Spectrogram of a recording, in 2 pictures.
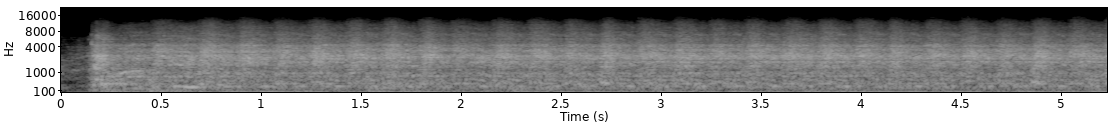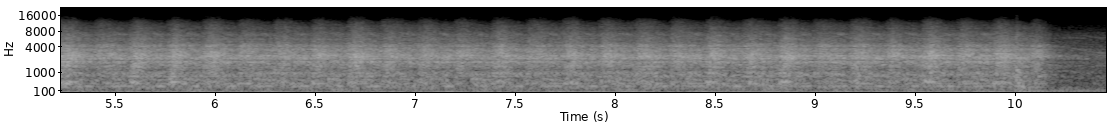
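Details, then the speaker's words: Turbo Subaru Forester after an ECU update will not start: slow, laboured cranking under 200 rpm with injectors off, never catching; ECU logs trigger reference error 1301 (lost crank trigger) and a low battery is suspected. "We're not even getting up over 200 RPM. But yeah, we're not getting that trigger anymore."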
